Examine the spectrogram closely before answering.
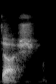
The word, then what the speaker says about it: Dusch: the Hannah versus the uh and dush pronounced dush um let's do the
